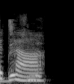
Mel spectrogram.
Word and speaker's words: Qatar: Is it Qatar, like guitar, the musical instrument, or Qatar, like the British pronunciation of Qatar, a Fleming sore throat, Qatar? What about the Qatar. – Business? There you go.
